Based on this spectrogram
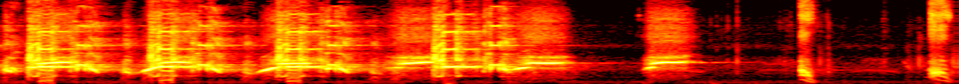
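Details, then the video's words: Female grey francolin (Dakhni teetar) voice: a run of loud, harsh squawks with rising whistled overtones, repeated roughly every half second, followed by a short rising note and faint clicks. "Dakhni Teetar Awaz | Female Teetar voice"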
